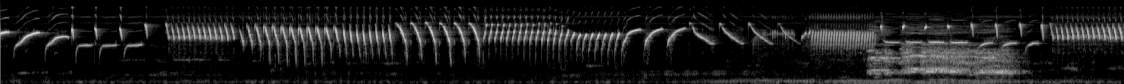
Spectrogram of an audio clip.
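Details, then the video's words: Canary hen used to provoke males into song: fast high rolling trills and sweeping whistled notes change abruptly from phrase to phrase, with a harsher, noisier burst near the end. "PANCINGAN KENARI BAHAN AGAR CEPAT BUNYI"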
